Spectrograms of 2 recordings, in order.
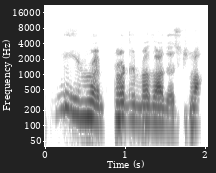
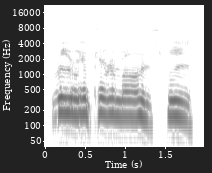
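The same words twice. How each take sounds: First: The same fan chant pushed to a full yell; chanted, yell it even harder the second time; louder mock chant. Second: High, loud mocking chant of demanding fans; chanted, shout it like a whiny fan crowd.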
